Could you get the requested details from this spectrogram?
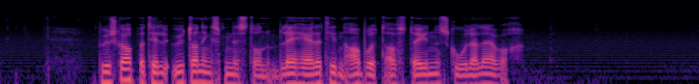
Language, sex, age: Norwegian, male, 21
